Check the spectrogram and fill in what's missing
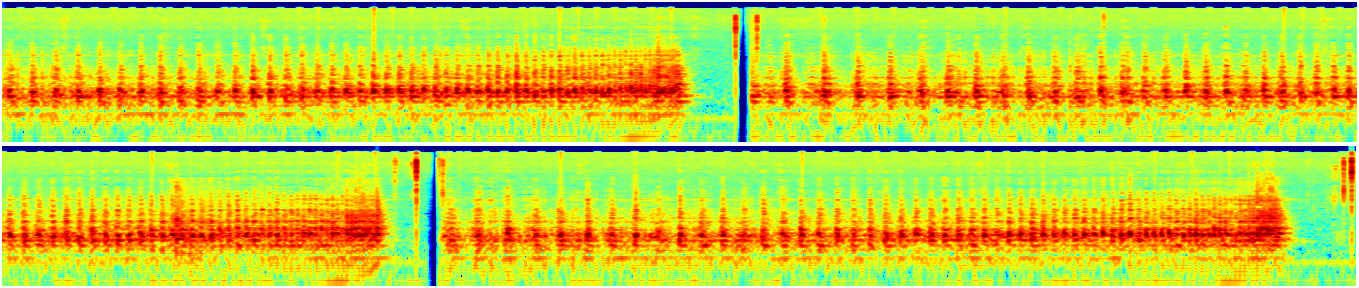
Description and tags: puodel daug
tea mug spinning
mug, spinning, tea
